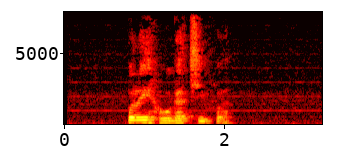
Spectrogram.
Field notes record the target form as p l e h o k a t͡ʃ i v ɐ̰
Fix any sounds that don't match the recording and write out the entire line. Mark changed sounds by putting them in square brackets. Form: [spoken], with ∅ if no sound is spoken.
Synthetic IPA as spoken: p [ɾ] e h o [ɡ] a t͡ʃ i v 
